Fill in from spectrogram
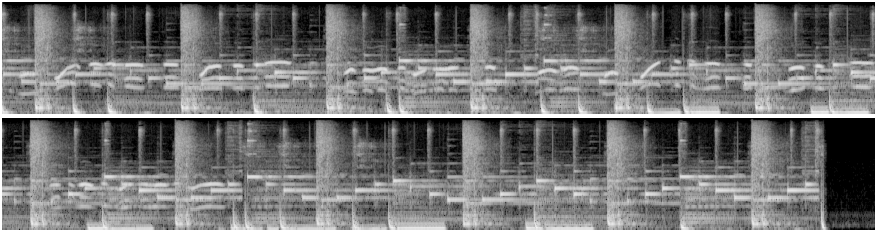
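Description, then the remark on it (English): A whistled melody with layered harmony rides over a loud, punchy hip-hop beat with heavy bass kicks, continuing steadily until the music cuts off abruptly at the end. “I was whistling at the end.”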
